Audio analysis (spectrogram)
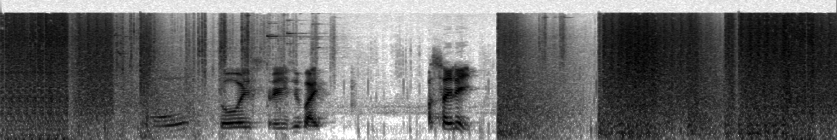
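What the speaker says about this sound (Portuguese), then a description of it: "eu vou trocar tiro" Sharp bursts of gunfire from a shootout in a multiplayer video game come in clusters, loud and close, while players talk over the action between volleys.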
